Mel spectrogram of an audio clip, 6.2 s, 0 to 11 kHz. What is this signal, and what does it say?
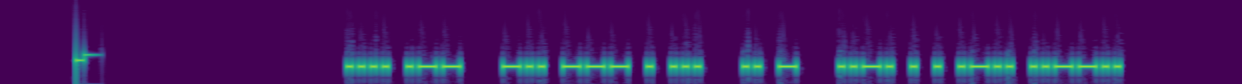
Morse code, heard as a keyed tone, about 37 wpm, 700 Hz. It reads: HW DOES IT FEEL?
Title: Sentences from Top 400 Words and Abbreviations 40wpm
